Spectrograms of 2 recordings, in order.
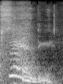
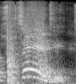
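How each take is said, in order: First: Said in the usual way. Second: Higher, urgent call of her name; a touch of panic calling Sandy; alarmed call. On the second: Retold or imitated. Calling wife louder, alarmed.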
